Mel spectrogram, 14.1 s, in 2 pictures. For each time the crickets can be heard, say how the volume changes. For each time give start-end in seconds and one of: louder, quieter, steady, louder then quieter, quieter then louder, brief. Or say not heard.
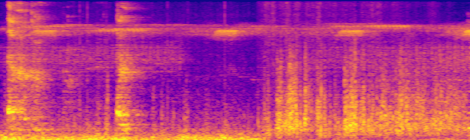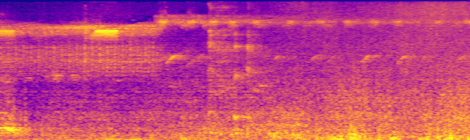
0.0-14.0 louder then quieter.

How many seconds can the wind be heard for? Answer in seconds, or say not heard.
14 s.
